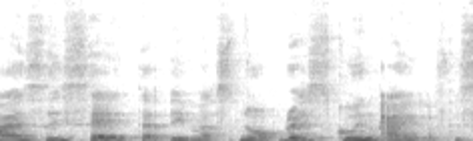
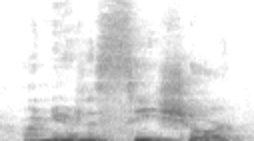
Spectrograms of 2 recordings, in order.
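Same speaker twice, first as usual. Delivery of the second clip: eagerly; 6 semitones higher than usual. A narrator's reading. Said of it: "said James eagerly".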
